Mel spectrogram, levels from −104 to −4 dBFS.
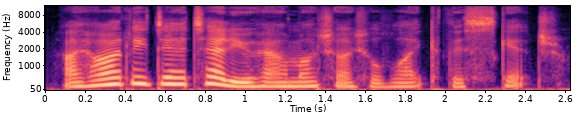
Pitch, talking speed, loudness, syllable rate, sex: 190 Hz, 275 wpm, -18 LUFS, 5.3 syllables/s, female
